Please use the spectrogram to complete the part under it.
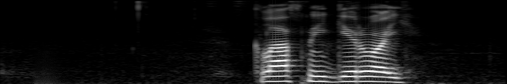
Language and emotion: Russian, positive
